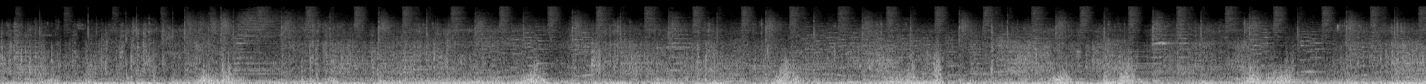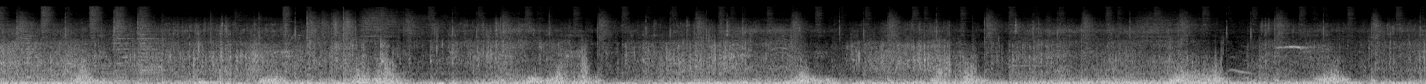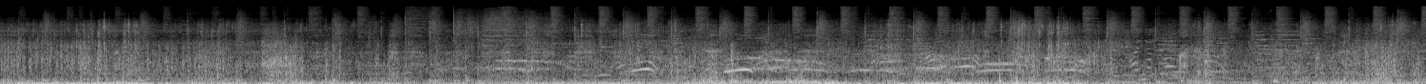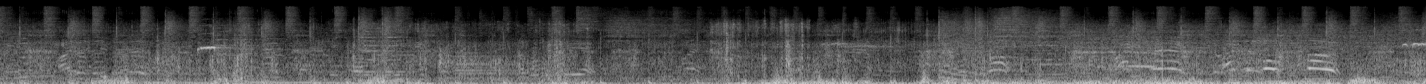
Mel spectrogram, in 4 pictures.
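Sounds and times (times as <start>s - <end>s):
background music: 0.0s - 57.0s
bike knocks and rattles: 0.0s - 57.0s
wind and tyre noise: 0.0s - 57.0s.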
